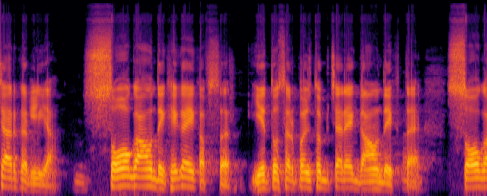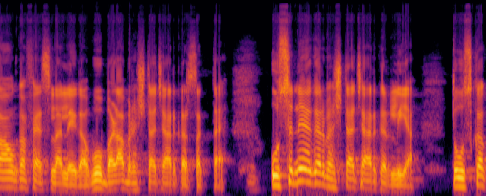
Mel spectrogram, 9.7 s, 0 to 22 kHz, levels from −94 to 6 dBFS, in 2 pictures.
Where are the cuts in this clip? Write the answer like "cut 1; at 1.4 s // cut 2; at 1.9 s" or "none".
none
